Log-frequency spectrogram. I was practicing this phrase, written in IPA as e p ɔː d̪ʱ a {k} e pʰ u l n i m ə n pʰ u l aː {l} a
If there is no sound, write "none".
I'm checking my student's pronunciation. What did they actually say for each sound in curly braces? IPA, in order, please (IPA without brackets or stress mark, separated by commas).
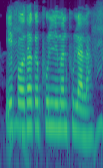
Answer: k, l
